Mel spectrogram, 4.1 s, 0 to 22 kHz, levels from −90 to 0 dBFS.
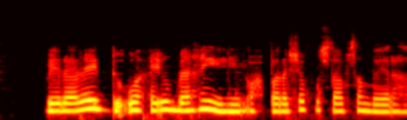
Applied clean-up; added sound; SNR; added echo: neural mask model DeepFilterNet 3.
